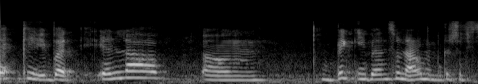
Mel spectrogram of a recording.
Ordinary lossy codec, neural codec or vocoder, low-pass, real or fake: none; codec, 16 kHz, 4 kbps, FreqCodec, smaller model; none; fake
